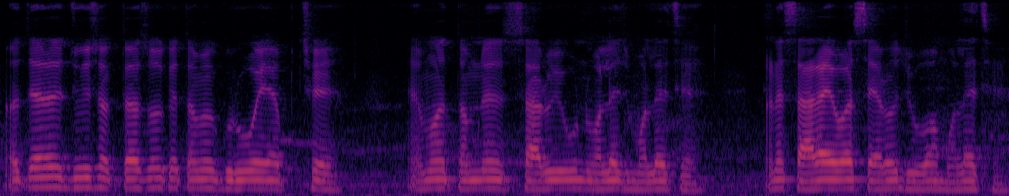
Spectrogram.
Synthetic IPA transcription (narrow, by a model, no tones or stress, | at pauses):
ə̰t̪jaɾed͡ʒoiʃək̚t̪aʃoket̪əmeɡɾoɛpt͡ʃʰe | ḛmãt̪əmnesaɾueʋũnɔled͡ʒməlet͡ʃʰe | ə̰nesaɾaeʋasɛɾod͡ʒoʋaməlet͡ʃʰe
